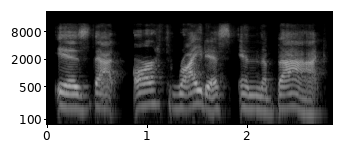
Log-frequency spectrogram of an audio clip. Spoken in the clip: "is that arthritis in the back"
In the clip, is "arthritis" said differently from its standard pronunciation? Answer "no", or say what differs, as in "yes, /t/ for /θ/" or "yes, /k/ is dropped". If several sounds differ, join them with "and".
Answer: no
